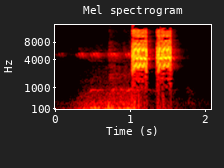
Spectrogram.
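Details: Green-cheeked conure parrot making a single harsh two-burst screech after a faint low rustle and a thin whistle.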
